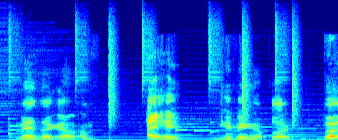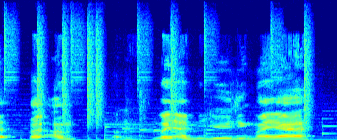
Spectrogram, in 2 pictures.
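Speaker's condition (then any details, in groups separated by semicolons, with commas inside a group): Cerebral palsy; from birth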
